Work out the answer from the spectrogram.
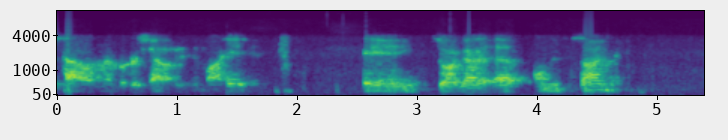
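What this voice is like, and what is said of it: Usual voice. Nothing is said of it.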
